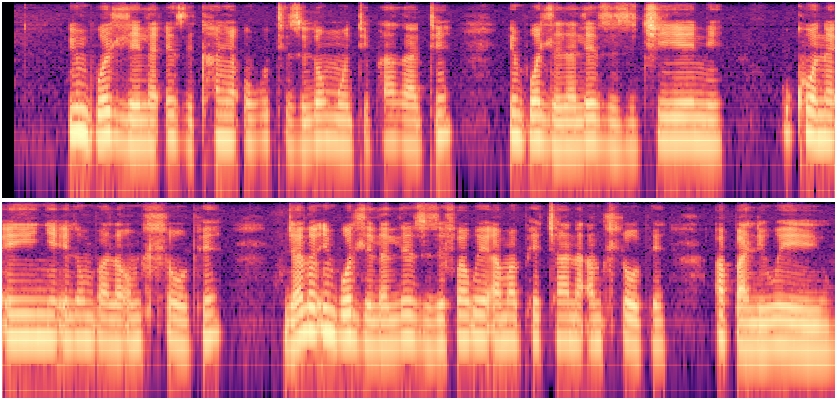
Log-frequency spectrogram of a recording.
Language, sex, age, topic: North Ndebele, female, 36-49, health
